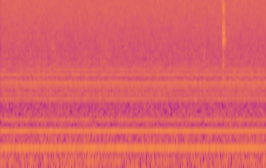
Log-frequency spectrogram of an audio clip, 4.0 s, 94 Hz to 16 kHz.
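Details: 1940s Canadian Red Cross tube radio supplied at about 70 volts, no schematic: loud constant low hum with buzzy edge under faint hiss, unchanging; strong mains hum, source not yet found.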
